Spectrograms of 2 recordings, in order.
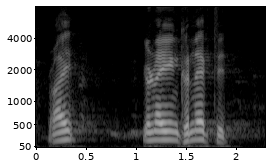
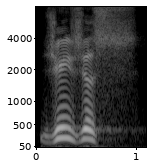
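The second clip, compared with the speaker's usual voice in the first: ordinary delivery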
